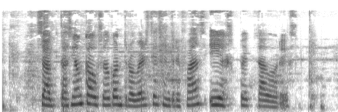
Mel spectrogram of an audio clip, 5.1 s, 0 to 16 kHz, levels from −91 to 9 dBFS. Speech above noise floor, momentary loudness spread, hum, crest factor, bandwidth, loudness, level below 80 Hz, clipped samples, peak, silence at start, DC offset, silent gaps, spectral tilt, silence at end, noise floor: 20 dB; 19 LU; none; 16 dB; 11.5 kHz; -19 LUFS; -54 dBFS; under 0.1%; -4 dBFS; 0.05 s; under 0.1%; none; -3.5 dB/octave; 0.2 s; -40 dBFS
